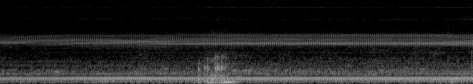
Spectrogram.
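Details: Refrigerator that was not cooling, compressor only clicking, after replacing the overload protector: steady even hum with faint higher whine, no clicks or knocks, current 1.0–1.1 A; normal compressor run.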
